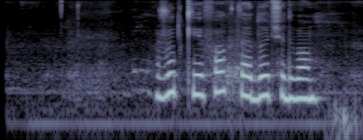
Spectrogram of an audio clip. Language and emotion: Russian, neutral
